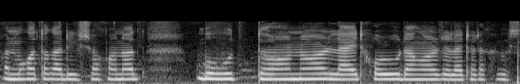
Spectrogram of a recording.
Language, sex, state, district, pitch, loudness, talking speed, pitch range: Assamese, female, Assam, Sonitpur, 240 Hz, -13 LUFS, 140 wpm, 230-250 Hz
